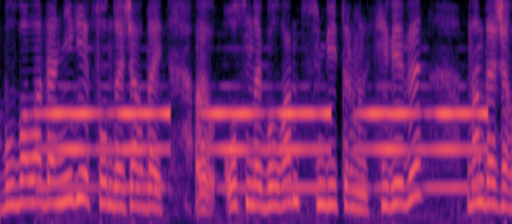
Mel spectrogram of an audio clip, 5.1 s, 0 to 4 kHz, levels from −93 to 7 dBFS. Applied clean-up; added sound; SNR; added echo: none; Organ; -1 dB; none.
